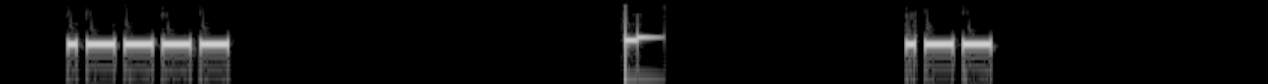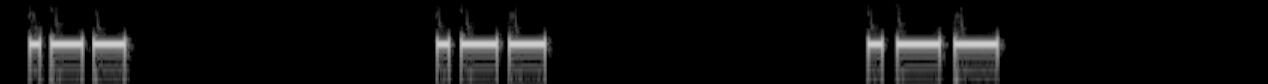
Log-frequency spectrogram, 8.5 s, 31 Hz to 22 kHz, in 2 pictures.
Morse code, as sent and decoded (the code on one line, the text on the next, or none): .---- / .-- .-- .-- .--
1 WWWW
